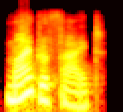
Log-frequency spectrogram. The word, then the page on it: microphyte: Indian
